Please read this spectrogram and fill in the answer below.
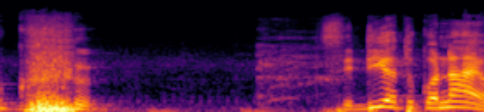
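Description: A person's short, loud, rasping vocal noise in the first half-second, then speech from about a second and a half in.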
